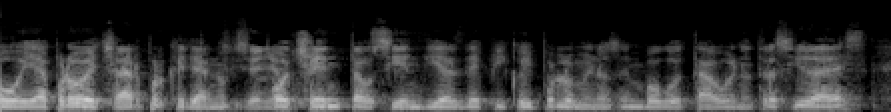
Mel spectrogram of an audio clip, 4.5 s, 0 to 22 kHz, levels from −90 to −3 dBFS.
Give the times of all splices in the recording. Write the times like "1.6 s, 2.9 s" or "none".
1.1 s, 2.7 s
